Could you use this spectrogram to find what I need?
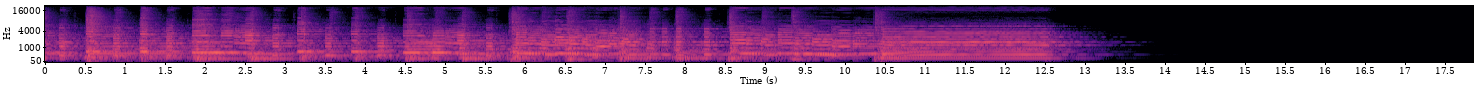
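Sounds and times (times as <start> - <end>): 
crumhorn suite: 0.0 - 13.5.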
